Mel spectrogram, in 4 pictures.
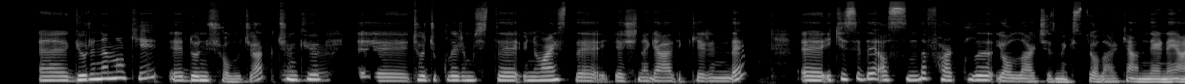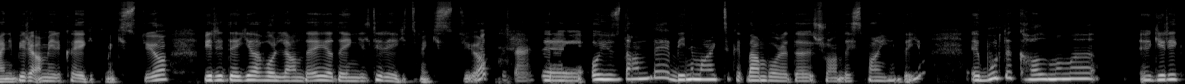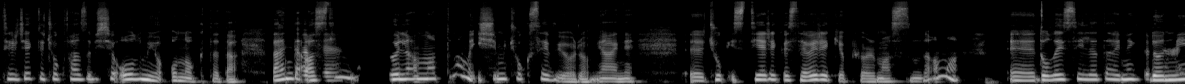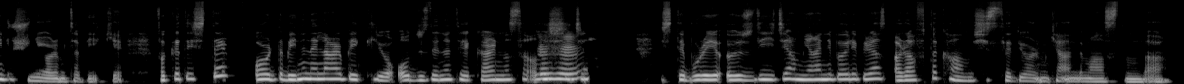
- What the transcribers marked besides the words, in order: tapping
- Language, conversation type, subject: Turkish, advice, İşe dönmeyi düşündüğünüzde, işe geri dönme kaygınız ve daha yavaş bir tempoda ilerleme ihtiyacınızla ilgili neler hissediyorsunuz?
